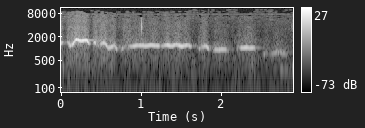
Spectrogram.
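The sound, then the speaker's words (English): A person whistles a slow, sliding melody in the style of a spaghetti Western theme, clear, with no talking over it, for about three seconds. “You know, it's like, I can't whistle, my mouth's too dry, but you know, all the theme tunes of the spaghetti Western.”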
